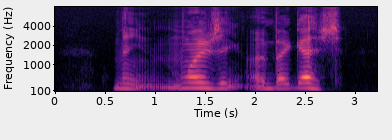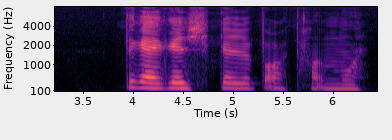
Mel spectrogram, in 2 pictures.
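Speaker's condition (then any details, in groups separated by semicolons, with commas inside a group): Cerebral palsy; age 31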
